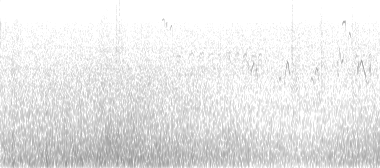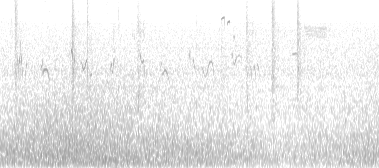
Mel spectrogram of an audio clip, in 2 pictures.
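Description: Sea waves wash steadily against rocks nearby.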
